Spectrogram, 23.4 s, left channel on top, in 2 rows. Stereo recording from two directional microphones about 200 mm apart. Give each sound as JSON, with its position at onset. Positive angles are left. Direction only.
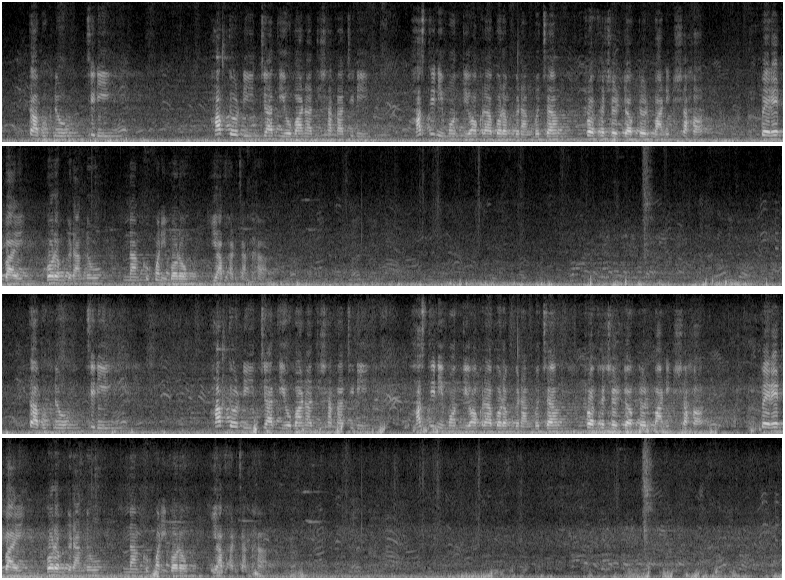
{"t": 0.3, "sound": "a man's voice", "side_deg": -45}
{"t": 3.2, "sound": "a man's voice", "side_deg": -40}
{"t": 6.1, "sound": "a man's voice", "side_deg": -15}
{"t": 13.6, "sound": "a man's voice", "side_deg": -30}
{"t": 14.8, "sound": "a man's voice", "side_deg": -45}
